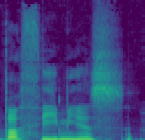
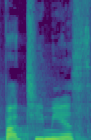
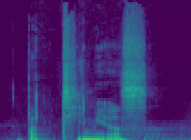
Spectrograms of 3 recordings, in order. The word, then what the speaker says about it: Bartemius: heißt das Bartemius oder sagt man Barthemius? Oder wie wird das ausgesprochen? – Also auf Englisch würde ich Bartemius sagen. – Bartemius.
